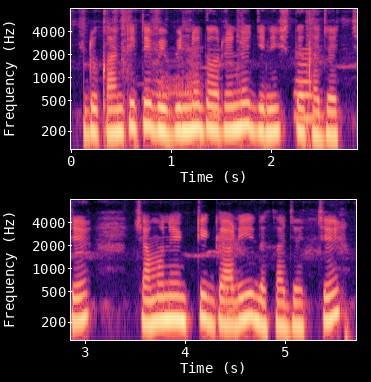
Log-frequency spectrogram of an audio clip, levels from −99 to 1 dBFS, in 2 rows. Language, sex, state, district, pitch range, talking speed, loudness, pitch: Bengali, female, Assam, Hailakandi, 190-220 Hz, 115 wpm, -13 LUFS, 205 Hz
